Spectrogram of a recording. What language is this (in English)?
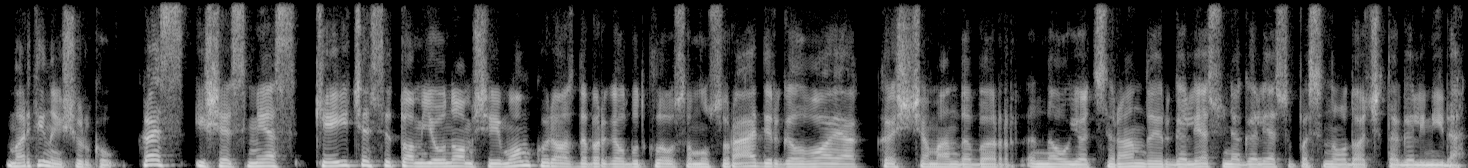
Lithuanian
